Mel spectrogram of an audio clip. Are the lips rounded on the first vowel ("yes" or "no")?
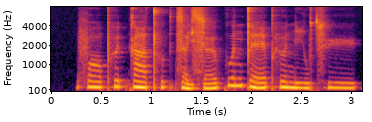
yes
